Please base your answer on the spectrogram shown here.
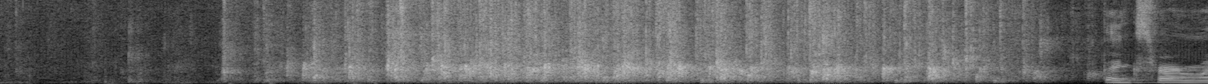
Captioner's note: applause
